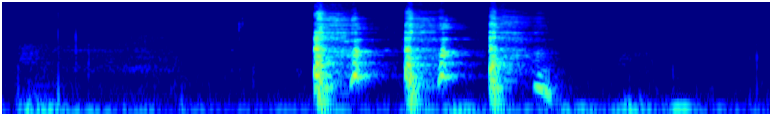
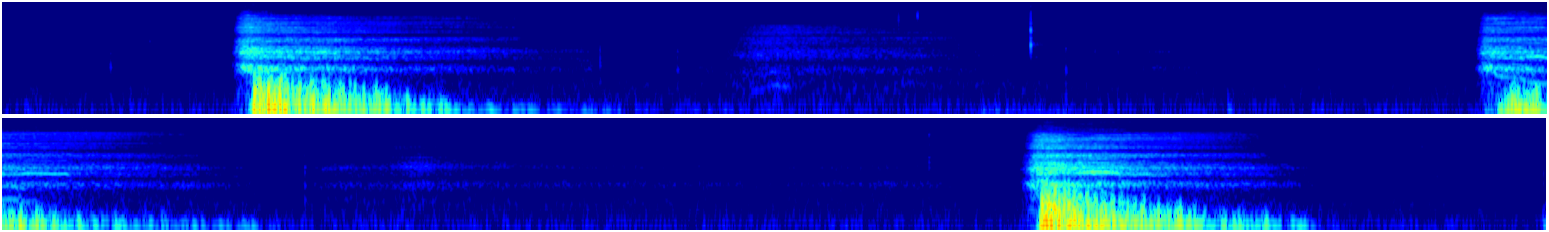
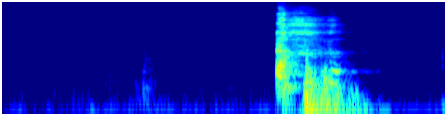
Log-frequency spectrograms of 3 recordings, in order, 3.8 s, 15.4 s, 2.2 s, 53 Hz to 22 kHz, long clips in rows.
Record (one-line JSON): {"three_cough_length": "3.8 s", "three_cough_amplitude": 5801, "three_cough_signal_mean_std_ratio": 0.3, "exhalation_length": "15.4 s", "exhalation_amplitude": 6668, "exhalation_signal_mean_std_ratio": 0.25, "cough_length": "2.2 s", "cough_amplitude": 7503, "cough_signal_mean_std_ratio": 0.27, "survey_phase": "alpha (2021-03-01 to 2021-08-12)", "age": "18-44", "gender": "Female", "wearing_mask": "No", "symptom_headache": true, "smoker_status": "Never smoked", "respiratory_condition_asthma": true, "respiratory_condition_other": false, "recruitment_source": "Test and Trace", "submission_delay": "2 days", "covid_test_result": "Positive", "covid_test_method": "RT-qPCR"}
